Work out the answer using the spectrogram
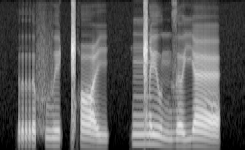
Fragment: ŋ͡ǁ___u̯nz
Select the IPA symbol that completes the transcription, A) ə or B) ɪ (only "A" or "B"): B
